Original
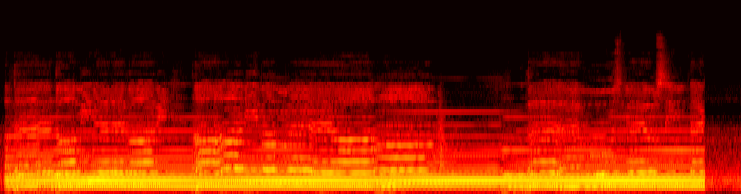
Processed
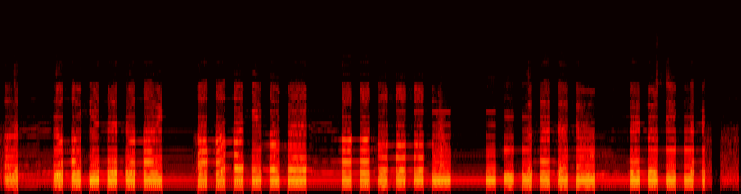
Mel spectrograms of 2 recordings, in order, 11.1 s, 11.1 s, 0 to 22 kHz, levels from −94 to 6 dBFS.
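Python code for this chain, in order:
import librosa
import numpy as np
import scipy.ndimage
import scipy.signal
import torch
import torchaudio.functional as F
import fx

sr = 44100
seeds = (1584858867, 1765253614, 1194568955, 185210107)

y = scipy.signal.sosfilt(scipy.signal.butter(2, 330.0, 'highpass', fs=sr, output='sos'), x)
y = fx.step_gate(y, sr, bpm=111, pattern='xx....x.x.x.x.x.', floor_db=-24.0, edge_ms=4.5)
y = F.gain(torch.from_numpy(y), -7.0).numpy()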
